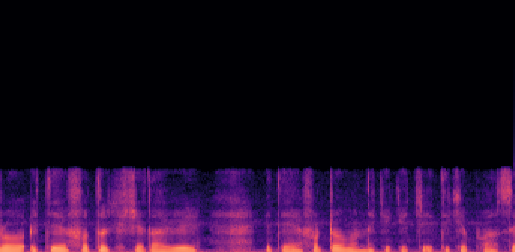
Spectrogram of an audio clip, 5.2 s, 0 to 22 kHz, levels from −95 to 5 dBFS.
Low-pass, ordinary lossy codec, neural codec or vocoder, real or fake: 7.2 kHz; none; none; real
